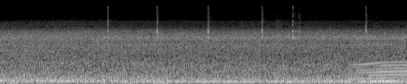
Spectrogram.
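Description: Steady street traffic noise, a continuous low rumble of passing vehicles. A person's voice starts near the end.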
